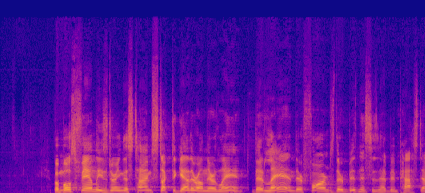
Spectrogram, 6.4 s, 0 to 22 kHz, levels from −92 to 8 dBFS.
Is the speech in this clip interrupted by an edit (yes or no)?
yes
